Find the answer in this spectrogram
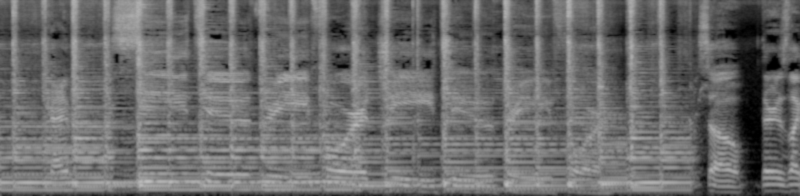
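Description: Steel-string acoustic guitar, capoed at the second fret, strummed in a steady rhythm through a chord progression; the strumming stops about seven seconds in.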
